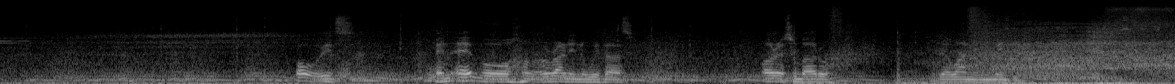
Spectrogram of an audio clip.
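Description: Race car engines idle and rev loudly.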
